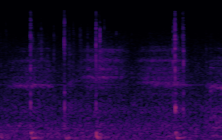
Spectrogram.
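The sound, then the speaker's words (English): Keys clack on a computer keyboard as a search is typed into a search bar. Several soft, sparse clicks sit over a low, steady hiss, with two strokes falling close together near the end. “On the monitor, she types "BD serial killer" into the Bing search bar.”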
